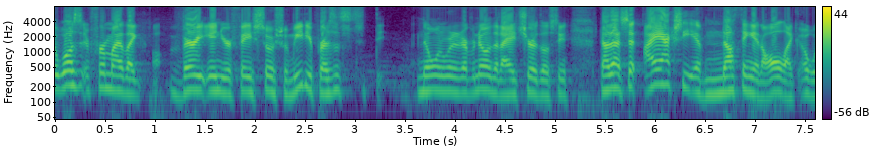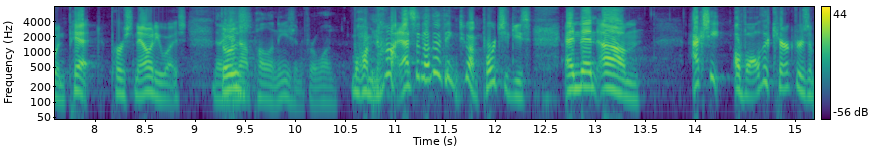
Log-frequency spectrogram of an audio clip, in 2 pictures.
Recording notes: Did a live Q&A session with attendees at the Writer's Cantina. Attendees were all writers. This episode was recorded live Saturday, July 8, 2023 at the Writers Cantina in Utah.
